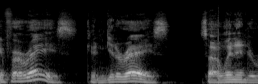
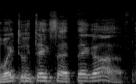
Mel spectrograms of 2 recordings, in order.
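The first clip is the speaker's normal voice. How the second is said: teasing; 7 semitones higher than usual. Retold or imitated. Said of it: "And I'm like".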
